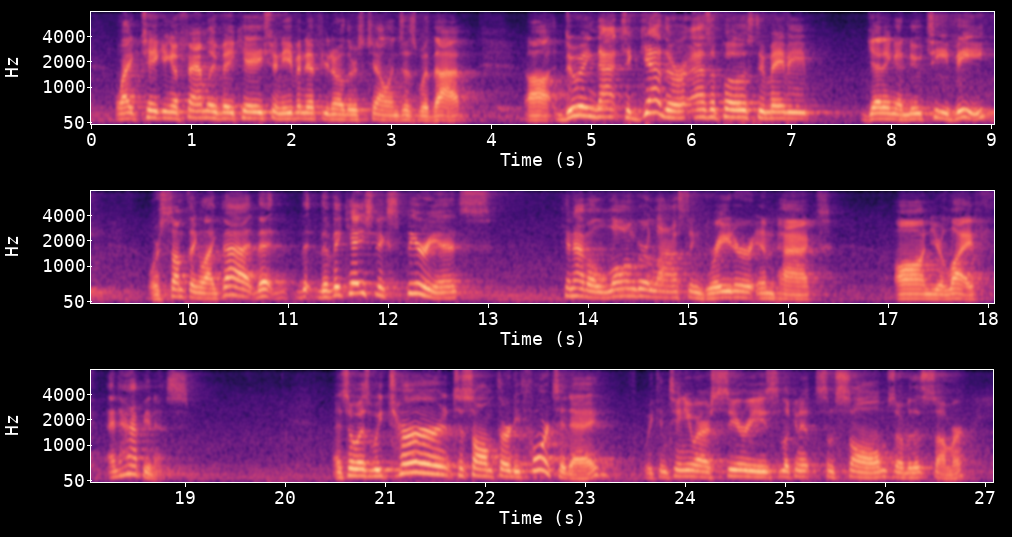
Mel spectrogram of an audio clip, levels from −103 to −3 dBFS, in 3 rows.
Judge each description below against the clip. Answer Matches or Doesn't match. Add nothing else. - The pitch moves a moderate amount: Doesn't match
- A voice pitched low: Doesn't match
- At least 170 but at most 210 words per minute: Doesn't match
